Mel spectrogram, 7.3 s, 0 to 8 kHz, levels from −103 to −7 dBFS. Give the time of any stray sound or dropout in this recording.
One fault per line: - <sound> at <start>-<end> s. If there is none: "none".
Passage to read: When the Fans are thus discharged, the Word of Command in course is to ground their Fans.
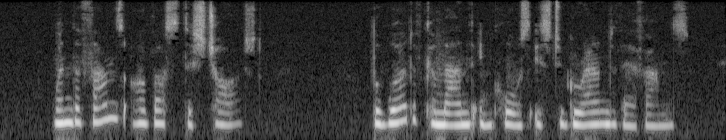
none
